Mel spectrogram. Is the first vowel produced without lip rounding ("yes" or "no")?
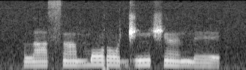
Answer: yes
